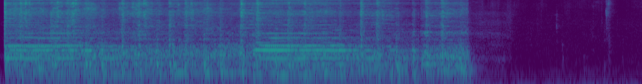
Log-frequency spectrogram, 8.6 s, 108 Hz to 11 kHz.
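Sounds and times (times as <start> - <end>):
train rumbling along railway tracks: 0.0 - 6.4.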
